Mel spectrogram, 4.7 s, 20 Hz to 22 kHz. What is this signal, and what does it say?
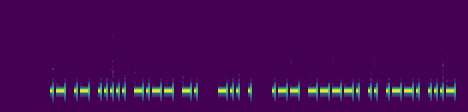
Morse code, heard as a keyed tone, about 40 wpm, 700 Hz. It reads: AA5YN DE W9IPV
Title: USA Callsign DE Callsign - 5 Characters - 40wpm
